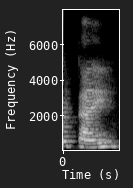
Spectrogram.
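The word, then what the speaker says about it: τ: sons का बीच का time interval है वो भी रेगुलराइज हो जाएगा because the acceleration of the electron is नाउ फिक्स सो लेट we take टाव इसको आप प्रोनाउंस करेंगे टा लेट वी टेक टा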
